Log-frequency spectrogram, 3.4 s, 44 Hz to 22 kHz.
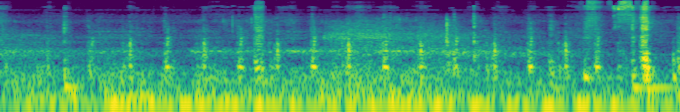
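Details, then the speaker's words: Ford 6.7 Powerstroke truck (2011–2016 generation) with airbag warning light; quiet, rapid, evenly spaced clicks behind the steering wheel; scan confirms clock spring fault, not the airbag; faulty clock spring. "confirm clock spring fault will definitely is not the airbag plus we hear the clicking noise coming from the steering wheel"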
